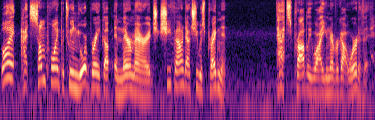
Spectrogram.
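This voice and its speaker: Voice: mid-range voice, lively intonation, moderate pace, fairly bright tone, slight background noise, lightly acted. An actor playing a cheeky but earnest teenage boy in a video game dub, talking in offhand, youthful slang. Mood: subdued, matter-of-fact.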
